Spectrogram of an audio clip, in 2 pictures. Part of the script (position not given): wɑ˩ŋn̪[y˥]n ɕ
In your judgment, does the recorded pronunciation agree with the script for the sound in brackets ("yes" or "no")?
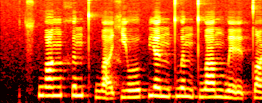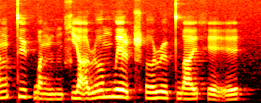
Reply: no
